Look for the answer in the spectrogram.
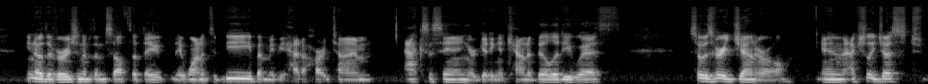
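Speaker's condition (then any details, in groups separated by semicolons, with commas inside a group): No condition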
